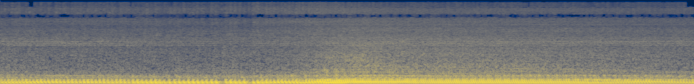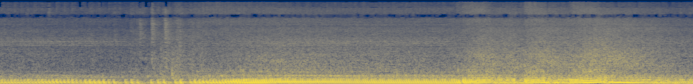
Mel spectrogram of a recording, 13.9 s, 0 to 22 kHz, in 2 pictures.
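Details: 1988 Saab 900 that sat all summer, cold idle after its MAF sensor was cleaned: the idle sags and climbs every few seconds with an uneven, lumpy beat; rough hunting idle, little improved, cause not yet found.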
